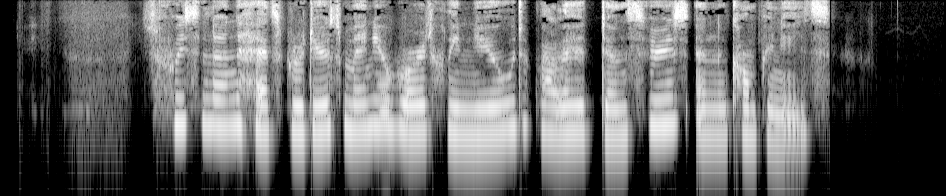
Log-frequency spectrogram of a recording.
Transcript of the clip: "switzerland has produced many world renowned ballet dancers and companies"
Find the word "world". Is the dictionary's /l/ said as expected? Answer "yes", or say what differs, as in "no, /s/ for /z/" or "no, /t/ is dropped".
no, /l/ is dropped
